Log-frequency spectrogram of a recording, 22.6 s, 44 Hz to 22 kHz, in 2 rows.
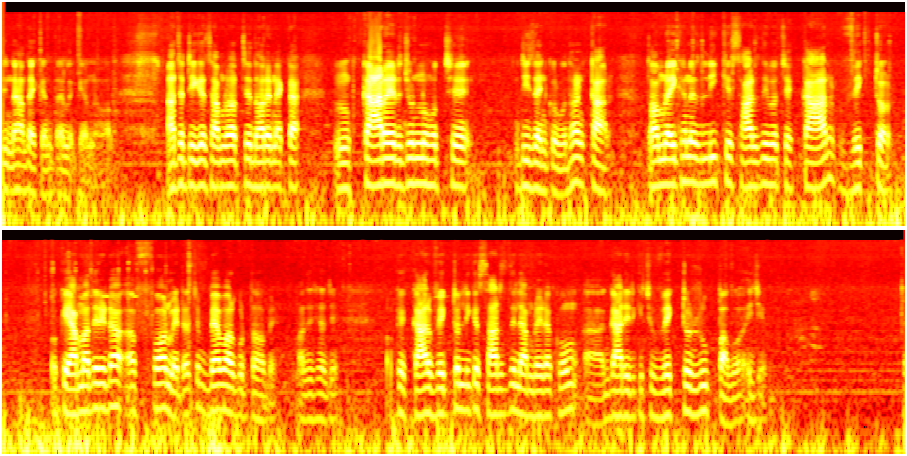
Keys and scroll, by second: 2.6 ctrl+space, 8.8 typing, 10.5-13.1 typing, 13.5 Return.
